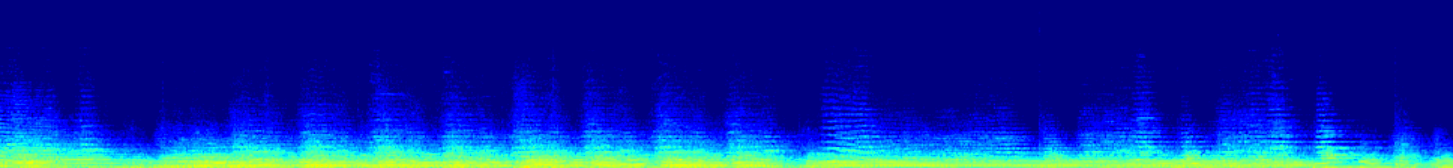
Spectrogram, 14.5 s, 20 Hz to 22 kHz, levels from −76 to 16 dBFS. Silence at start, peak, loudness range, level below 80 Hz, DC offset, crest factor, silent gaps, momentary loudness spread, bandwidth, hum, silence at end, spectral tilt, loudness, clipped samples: 0 s; -6 dBFS; 4 LU; -48 dBFS; under 0.1%; 16 dB; none; 6 LU; 11 kHz; none; 0 s; -6.5 dB/octave; -21 LUFS; under 0.1%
